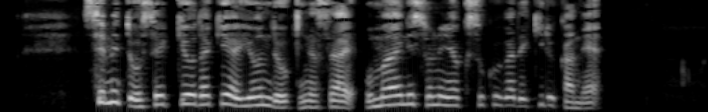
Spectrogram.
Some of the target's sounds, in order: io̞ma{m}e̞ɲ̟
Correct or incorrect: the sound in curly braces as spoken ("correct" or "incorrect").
incorrect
